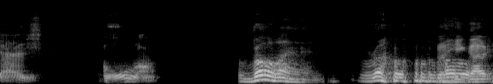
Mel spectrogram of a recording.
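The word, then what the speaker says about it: Rouen: it is said as ran you got you got to say it like there's peanut butter in your mouth raw um I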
